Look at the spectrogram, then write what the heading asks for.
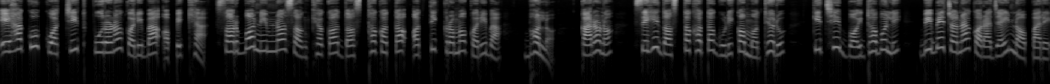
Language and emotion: Odia, neutral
